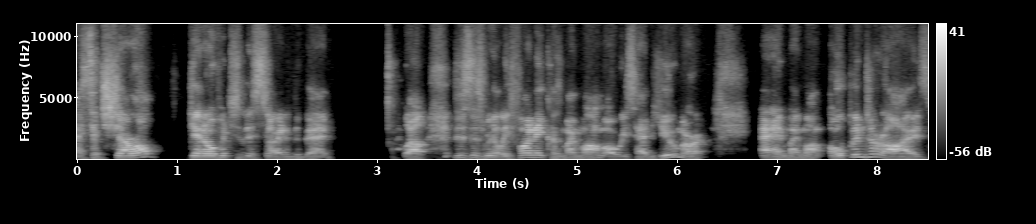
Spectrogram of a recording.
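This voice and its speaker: Speaking at a moderate pace, a man has a somewhat breathy, fairly high voice with ordinary pitch variation. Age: 60s. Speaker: former music industry executive in addiction recovery. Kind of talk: interview testimony. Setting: podcast interview. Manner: halting, with repetitions and fillers.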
